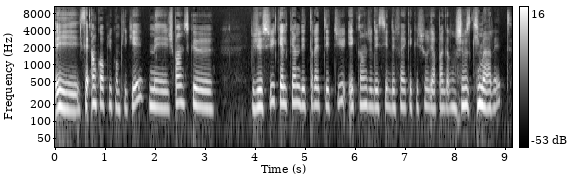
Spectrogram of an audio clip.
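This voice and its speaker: Speaking at a fairly slow pace in a medium pitch, a woman keeps fairly even intonation, the sound dry and close with no echo. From Burkina Faso. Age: 40s. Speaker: political candidate, electrical engineer. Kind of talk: interview. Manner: hesitant, many fillers.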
